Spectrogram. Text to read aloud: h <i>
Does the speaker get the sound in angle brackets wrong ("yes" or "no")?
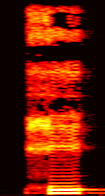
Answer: no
